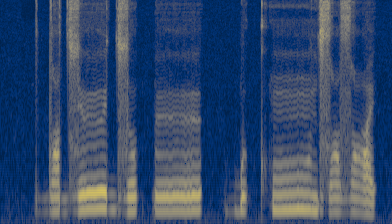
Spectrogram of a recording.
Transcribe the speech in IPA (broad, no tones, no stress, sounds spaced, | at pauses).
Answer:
dˤ ʏ d͡z ʏː d͡z ʊ k͡p ʏː | ɓ ʊ kʰ ũː d͡z e zˤ e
